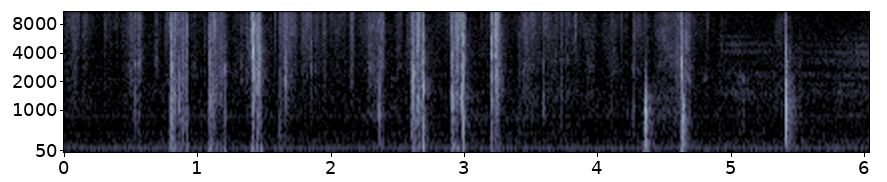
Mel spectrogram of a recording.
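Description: A tarot deck shuffled by hand: a series of irregular, sharp card clicks and snaps. A faint steady low hum runs underneath.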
